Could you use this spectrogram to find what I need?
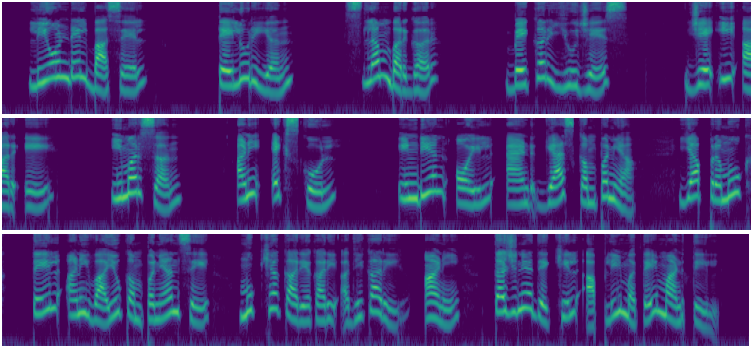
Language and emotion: Marathi, neutral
